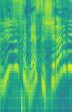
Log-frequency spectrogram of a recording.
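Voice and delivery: high-pitched, incredulous call-out; indignant disbelief. Acted. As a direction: confront a friend, voice climbing in mock outrage. Acted confrontation with a friend.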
